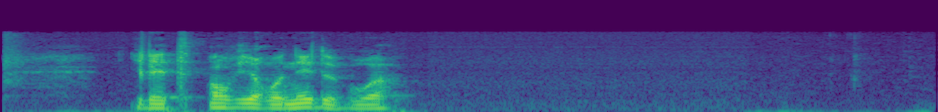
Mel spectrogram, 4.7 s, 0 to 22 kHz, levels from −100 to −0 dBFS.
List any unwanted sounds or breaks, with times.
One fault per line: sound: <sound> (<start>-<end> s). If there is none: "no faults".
no faults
